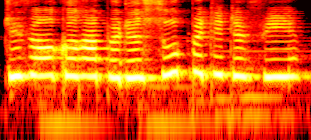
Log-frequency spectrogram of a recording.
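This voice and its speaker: A woman's voice: extremely high pitch, level tone, normal speed, faint music behind, pitched above the performer's own voice. Woman doing a piercing tiny baby bear. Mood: shrill. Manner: piercing little voice.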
